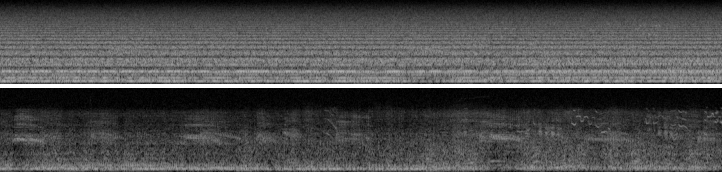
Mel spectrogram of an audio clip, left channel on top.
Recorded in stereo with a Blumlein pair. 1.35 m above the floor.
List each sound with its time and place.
0.0 s a drone: 45° left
